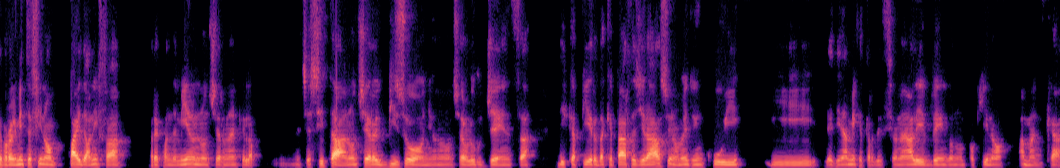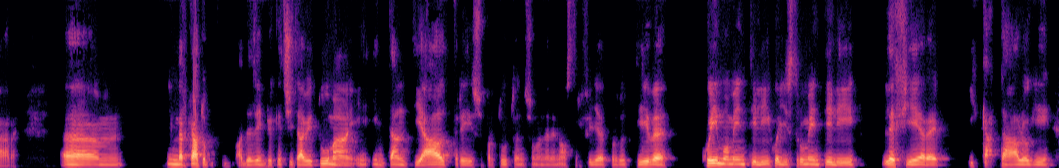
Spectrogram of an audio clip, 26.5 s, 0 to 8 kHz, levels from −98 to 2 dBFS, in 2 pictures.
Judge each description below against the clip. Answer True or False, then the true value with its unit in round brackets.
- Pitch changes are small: True (1.9 semitones)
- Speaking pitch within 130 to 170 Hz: False (100 Hz)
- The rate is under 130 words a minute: False (165 wpm)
